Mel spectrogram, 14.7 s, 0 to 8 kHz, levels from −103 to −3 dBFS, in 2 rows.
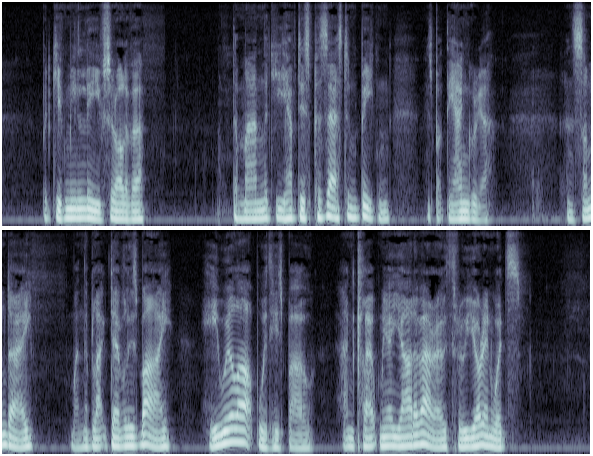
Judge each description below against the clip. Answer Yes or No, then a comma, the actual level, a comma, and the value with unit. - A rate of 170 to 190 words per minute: Yes, average, 175 wpm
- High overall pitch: No, low, 110 Hz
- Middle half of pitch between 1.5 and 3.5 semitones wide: Yes, average, 2.7 semitones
